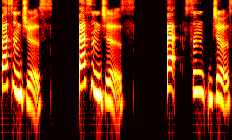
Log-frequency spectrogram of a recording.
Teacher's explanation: Three syllables and you have to stress P.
